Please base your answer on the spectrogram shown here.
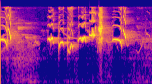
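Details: Oriental magpie-robin singing, meant to prompt a silent house bird: after a short pause, a rapid string of sweet whistled and warbled notes, some sliding downward, ending with a held whistle.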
